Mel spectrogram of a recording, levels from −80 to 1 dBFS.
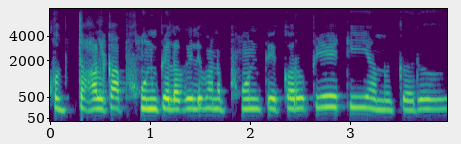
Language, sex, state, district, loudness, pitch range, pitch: Bhojpuri, male, Uttar Pradesh, Deoria, -15 LUFS, 225-240 Hz, 235 Hz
